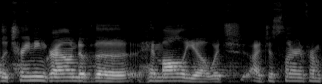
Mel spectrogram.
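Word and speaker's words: Himalaya: They're called the training ground of the Himalayia, which I just learned from Conrad Anker is the way to pronounce that word.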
